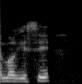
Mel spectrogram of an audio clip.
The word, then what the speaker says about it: Mauricie: Episode 19 is literally the pre classique de Canut de la Maurice. Did I pronounce that right? Uh, it's classic. – In French, it's classic International de Canots de la Mauricie.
